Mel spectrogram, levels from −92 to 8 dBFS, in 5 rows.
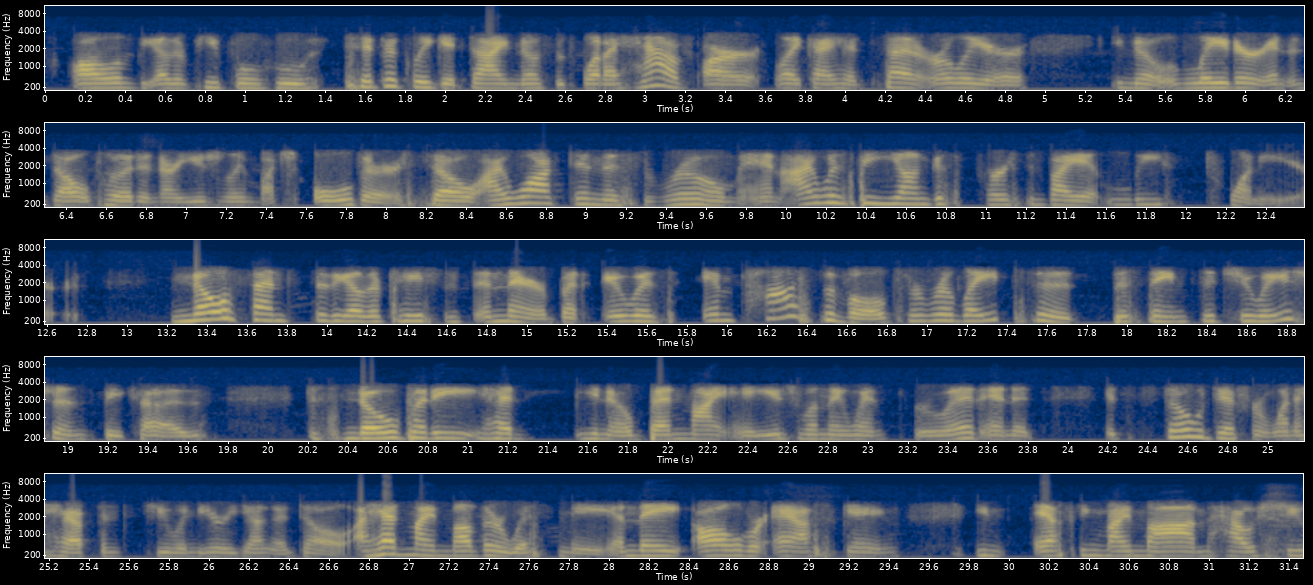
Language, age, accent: English, 20-39, American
